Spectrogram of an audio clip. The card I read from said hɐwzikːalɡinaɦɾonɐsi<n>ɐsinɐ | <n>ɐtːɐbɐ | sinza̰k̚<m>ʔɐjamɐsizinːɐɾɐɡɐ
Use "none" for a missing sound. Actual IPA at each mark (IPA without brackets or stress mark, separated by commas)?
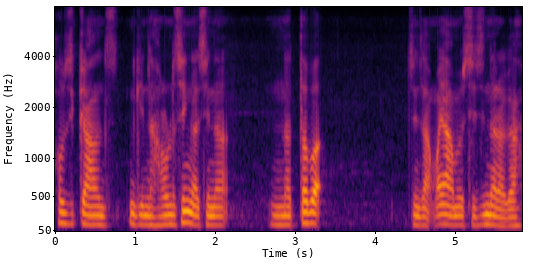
ŋ, n, m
